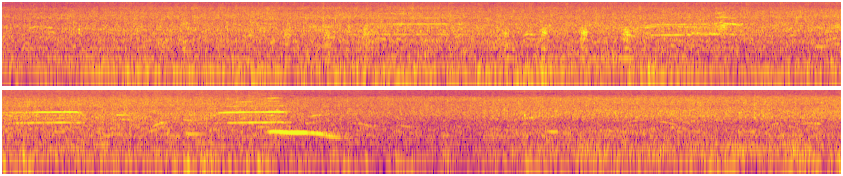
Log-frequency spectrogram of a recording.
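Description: Steady rush of water from an artificial rock waterfall trickling into a pond, with a few faint short high calls over it in the middle.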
